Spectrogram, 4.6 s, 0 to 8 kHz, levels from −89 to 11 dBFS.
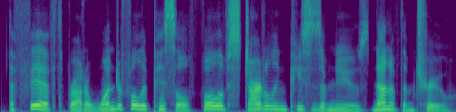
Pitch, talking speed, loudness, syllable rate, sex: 210 Hz, 210 wpm, -19 LUFS, 5.2 syllables/s, female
